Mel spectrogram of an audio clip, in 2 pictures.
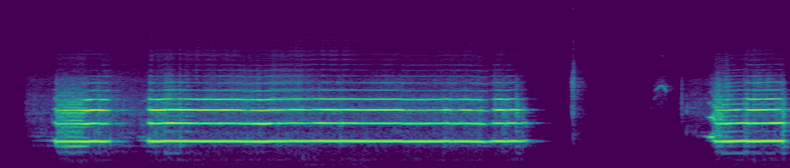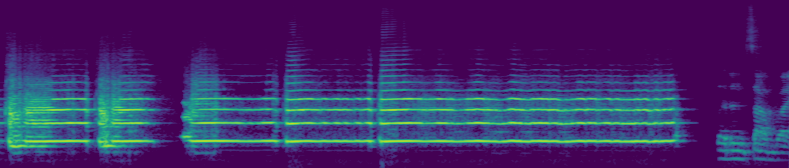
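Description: A trumpet holds a single open C note in a warm-up exercise, repeated as several long sustained tones separated by short breaths and gaps, played close and fairly loud on its own.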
